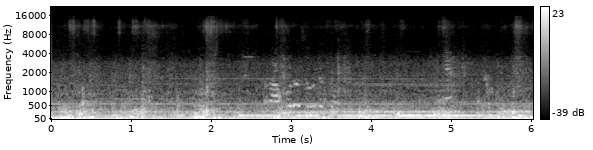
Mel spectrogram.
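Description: Inboard engine of a small river motorboat running at a steady cruising speed, a constant low drone.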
